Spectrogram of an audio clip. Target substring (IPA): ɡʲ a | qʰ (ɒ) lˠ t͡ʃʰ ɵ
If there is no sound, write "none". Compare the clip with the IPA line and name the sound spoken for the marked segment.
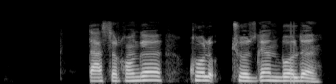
o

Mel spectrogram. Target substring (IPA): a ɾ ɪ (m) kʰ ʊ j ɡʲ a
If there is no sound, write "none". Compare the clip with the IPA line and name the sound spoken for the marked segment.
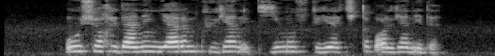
m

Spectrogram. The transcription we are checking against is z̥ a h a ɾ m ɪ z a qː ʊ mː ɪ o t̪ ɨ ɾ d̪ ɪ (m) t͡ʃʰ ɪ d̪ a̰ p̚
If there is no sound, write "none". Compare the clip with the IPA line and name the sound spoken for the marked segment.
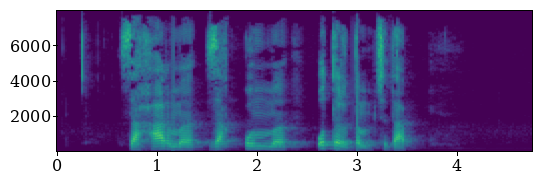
m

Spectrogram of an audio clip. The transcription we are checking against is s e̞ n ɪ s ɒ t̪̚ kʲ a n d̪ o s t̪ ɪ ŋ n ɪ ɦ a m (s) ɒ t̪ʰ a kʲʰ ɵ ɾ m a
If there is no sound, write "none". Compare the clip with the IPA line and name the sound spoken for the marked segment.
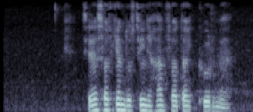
s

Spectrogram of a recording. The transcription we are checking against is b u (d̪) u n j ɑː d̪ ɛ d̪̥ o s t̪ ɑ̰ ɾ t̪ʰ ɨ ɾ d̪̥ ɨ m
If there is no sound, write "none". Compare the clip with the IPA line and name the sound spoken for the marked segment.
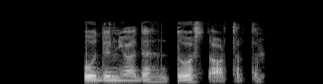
d̪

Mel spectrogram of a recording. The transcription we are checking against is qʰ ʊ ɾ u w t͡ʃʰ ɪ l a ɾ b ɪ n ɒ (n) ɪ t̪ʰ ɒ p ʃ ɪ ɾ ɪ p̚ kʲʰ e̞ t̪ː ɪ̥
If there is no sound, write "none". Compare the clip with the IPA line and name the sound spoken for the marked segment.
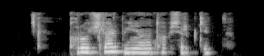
n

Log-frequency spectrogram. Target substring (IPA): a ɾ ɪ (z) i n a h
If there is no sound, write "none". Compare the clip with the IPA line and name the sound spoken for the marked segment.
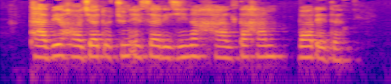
z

